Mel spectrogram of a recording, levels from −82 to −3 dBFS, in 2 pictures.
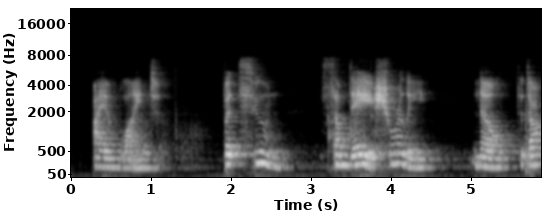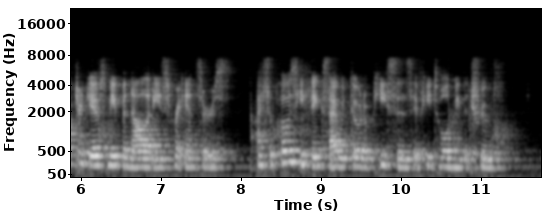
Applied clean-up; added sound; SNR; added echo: neural separator model SepFormer DNS4.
